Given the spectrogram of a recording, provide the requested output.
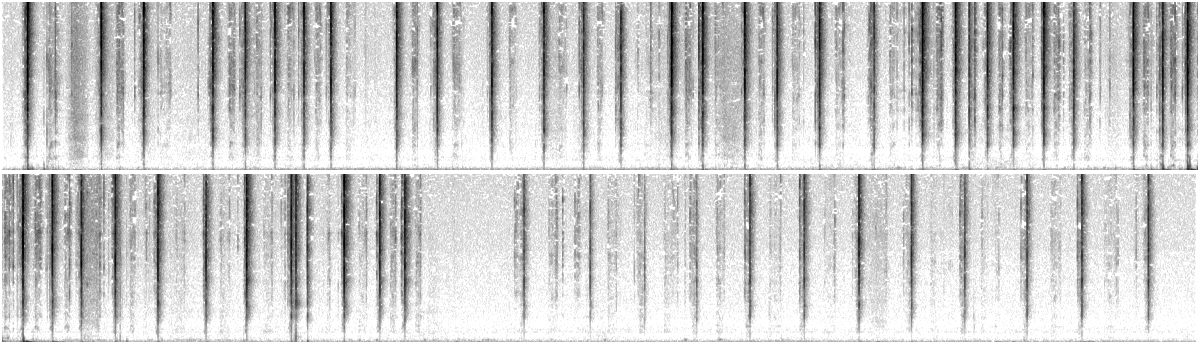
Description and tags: scissors multiple
Multiple scissors sounds, choose you own own single sound or use the lot. I've tried to include lots of variation.
hair, hairdressing, cutting, cut, multiple, scissors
